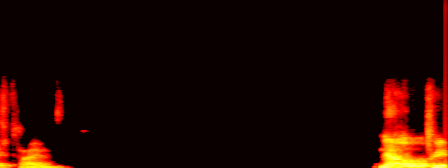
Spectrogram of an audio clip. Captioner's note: pause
